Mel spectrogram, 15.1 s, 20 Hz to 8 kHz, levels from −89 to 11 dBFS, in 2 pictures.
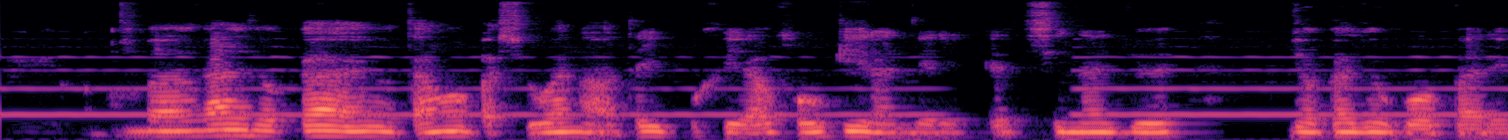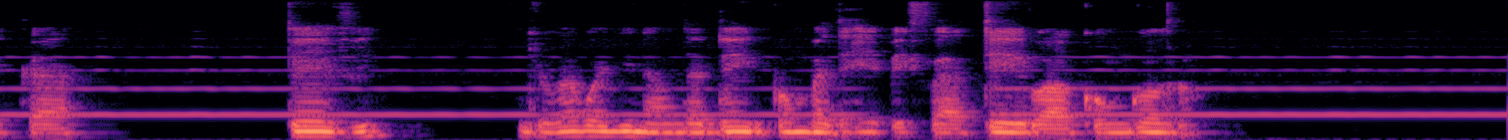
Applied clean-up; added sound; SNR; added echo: none; Wind instrument, woodwind instrument; 18 dB; reverberation time 0.2 s.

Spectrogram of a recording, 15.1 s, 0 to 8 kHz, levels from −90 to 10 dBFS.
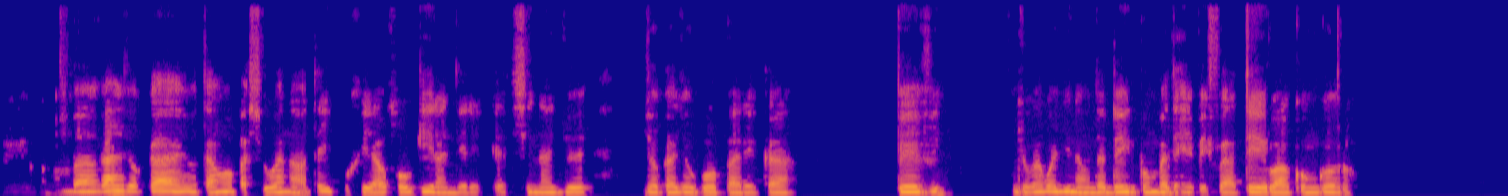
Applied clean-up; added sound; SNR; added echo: none; none; none; none.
